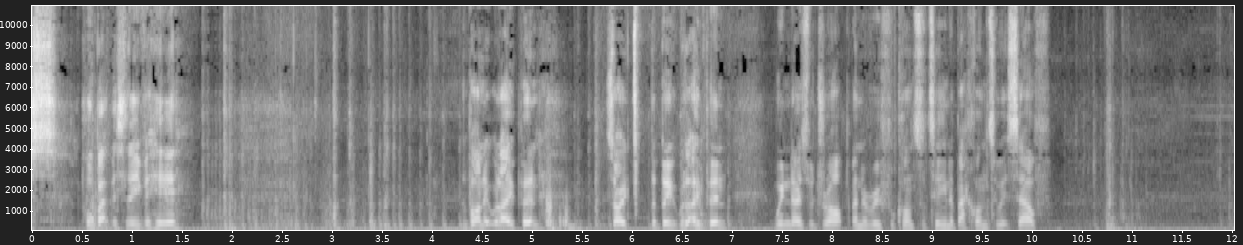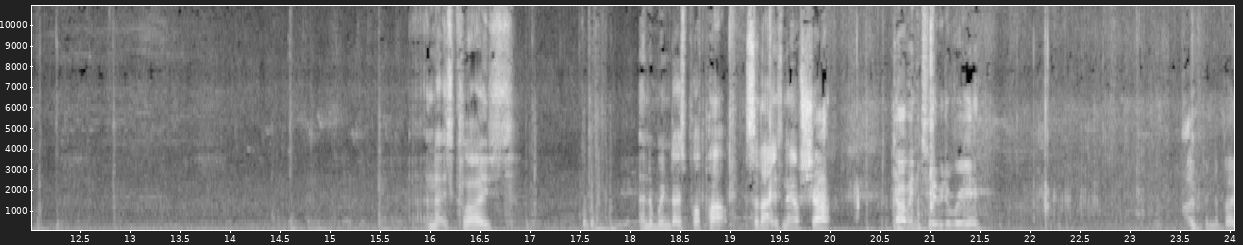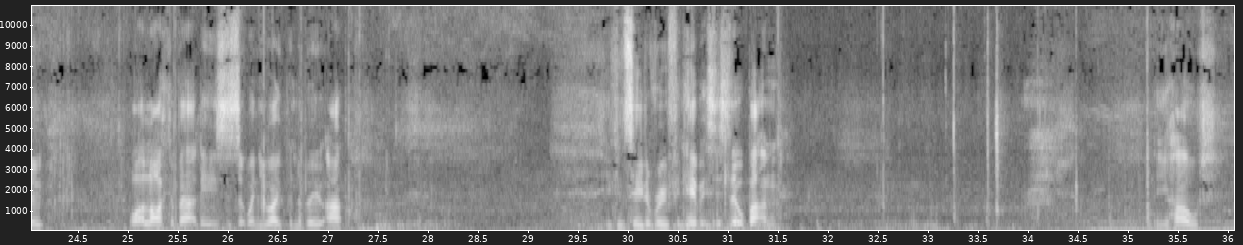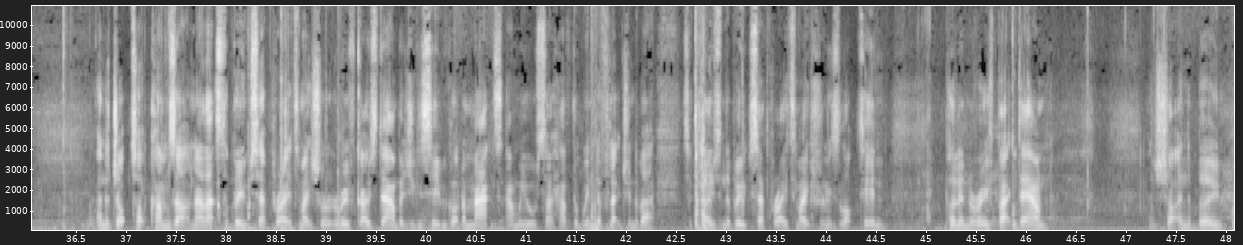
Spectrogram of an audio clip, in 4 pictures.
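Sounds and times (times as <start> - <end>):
hydraulic pump humming: 9.6 - 39.3.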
